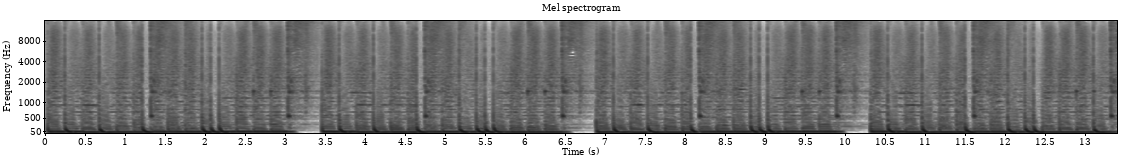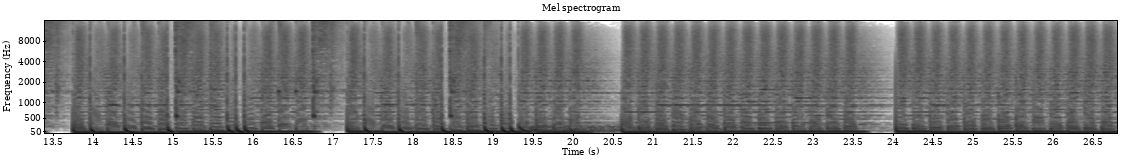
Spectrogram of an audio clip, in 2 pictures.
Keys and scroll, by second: 26.1-26.8 typing.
